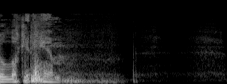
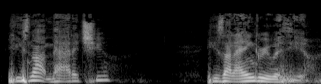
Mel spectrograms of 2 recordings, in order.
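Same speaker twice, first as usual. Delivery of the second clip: usual speaking voice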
